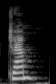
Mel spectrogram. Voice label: hoy, Mixe, Mujer; INALI

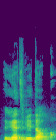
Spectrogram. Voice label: viruela, Zapoteco, Asunción Ocotlan; Enfermedades; INALI; Haspelmath

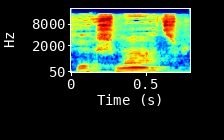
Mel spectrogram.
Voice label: "saborear", Mixe, hombre; Percepción

